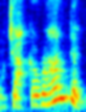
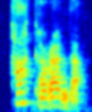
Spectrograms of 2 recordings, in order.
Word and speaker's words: jacaranda: found out what a jacaranda tree is in spanish it's actually pronounced hakaranda this is what the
